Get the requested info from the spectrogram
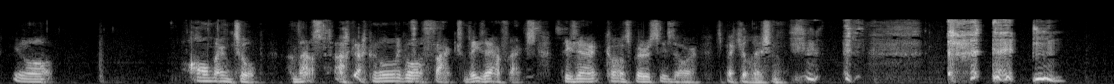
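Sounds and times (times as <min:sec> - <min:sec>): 
speech: 0:00.1 - 0:00.6, 0:01.9 - 0:08.6, 0:10.0 - 0:10.7
person coughing harshly: 0:07.9 - 0:08.8, 0:09.5 - 0:10.7
soft breathy intake of air: 0:08.0 - 0:09.3.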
